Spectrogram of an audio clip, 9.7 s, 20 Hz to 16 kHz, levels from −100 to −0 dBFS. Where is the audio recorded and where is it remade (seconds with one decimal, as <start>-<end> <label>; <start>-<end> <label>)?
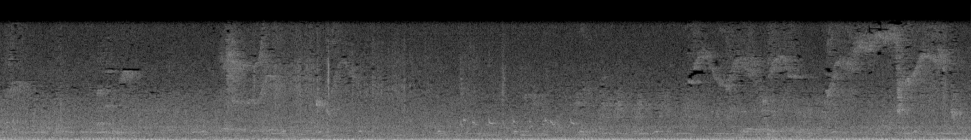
0.0-3.9 recorded; 3.9-5.5 remade; 5.5-9.7 recorded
